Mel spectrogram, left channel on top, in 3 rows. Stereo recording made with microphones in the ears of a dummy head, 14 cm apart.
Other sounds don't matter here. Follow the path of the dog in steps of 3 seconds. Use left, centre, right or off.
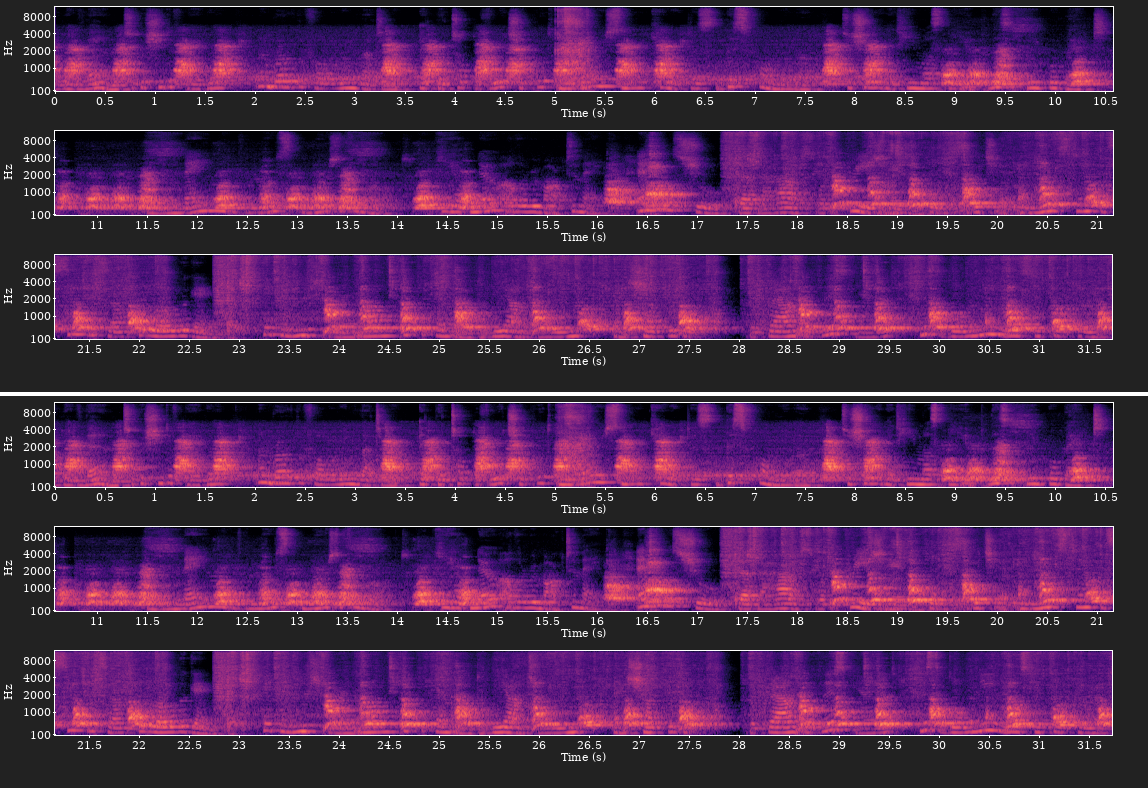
right, right, right, right, right, right, right, centre, left, left, left.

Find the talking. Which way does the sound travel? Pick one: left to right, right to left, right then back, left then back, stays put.
stays put.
